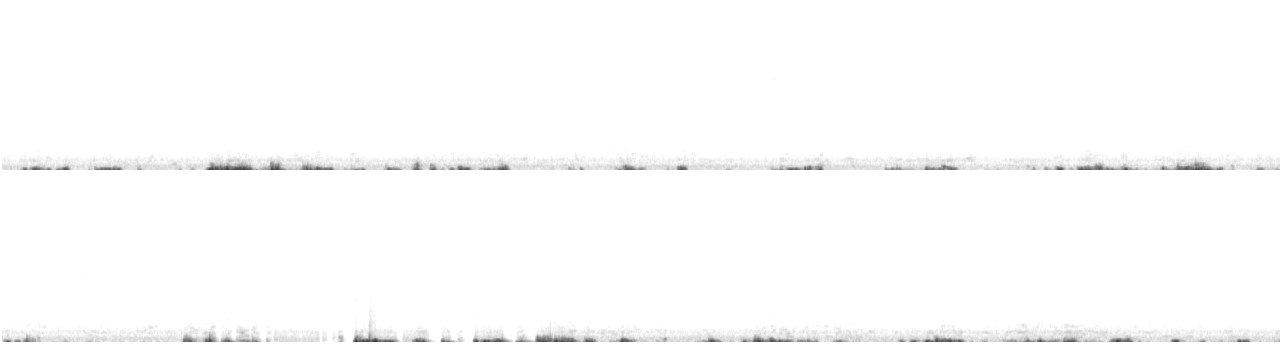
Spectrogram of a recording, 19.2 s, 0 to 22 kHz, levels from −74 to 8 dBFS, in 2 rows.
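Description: From 11.17 to 13.99 s, repeated packet loss gives choppy, robotic speech. Seventeen gaps, the longest 98 ms, are patched by stretching earlier sound.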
